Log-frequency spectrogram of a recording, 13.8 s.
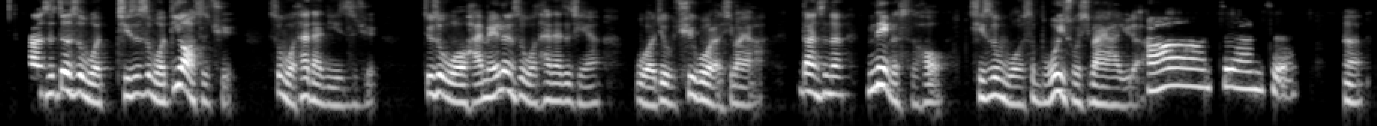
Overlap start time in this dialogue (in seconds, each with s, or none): none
